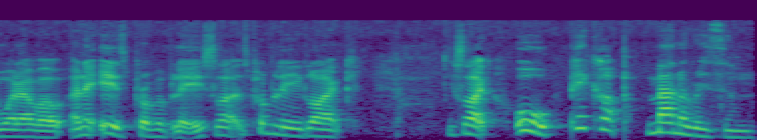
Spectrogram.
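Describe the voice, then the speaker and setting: A woman's dark, mellow voice at medium pitch, moving at a moderate pace. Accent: London. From London. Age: 40s. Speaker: social media livestreamer. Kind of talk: casual monologue rant. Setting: live stream. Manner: animated. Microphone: unstable connection.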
